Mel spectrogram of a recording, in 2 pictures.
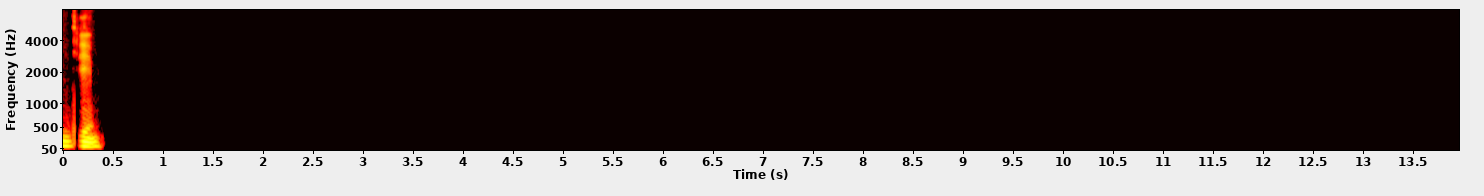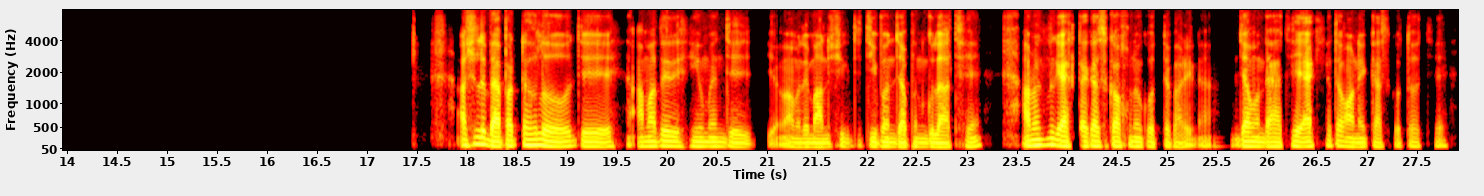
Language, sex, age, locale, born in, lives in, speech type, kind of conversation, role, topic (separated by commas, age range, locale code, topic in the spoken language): Bengali, male, 25-29, bn-BD, Bangladesh, Bangladesh, conversation, advice, user, একসাথে অনেক দায়িত্ব নিলে কেন সময়ই পাওয়া যায় না?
